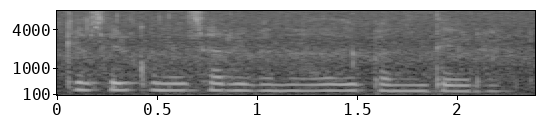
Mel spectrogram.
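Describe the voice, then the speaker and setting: A woman is whispering. There is noticeable background noise. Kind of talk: read story. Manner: whispered.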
